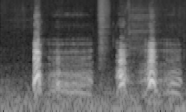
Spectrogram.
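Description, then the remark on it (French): A dog barks three times in short, sharp bursts, with a quieter whine or growl in between, with no one speaking. “T'es courageux, mon chien.”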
